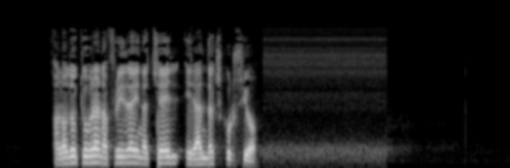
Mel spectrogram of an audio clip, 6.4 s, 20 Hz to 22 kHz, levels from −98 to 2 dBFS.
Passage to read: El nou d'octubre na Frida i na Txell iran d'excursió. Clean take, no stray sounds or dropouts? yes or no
yes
